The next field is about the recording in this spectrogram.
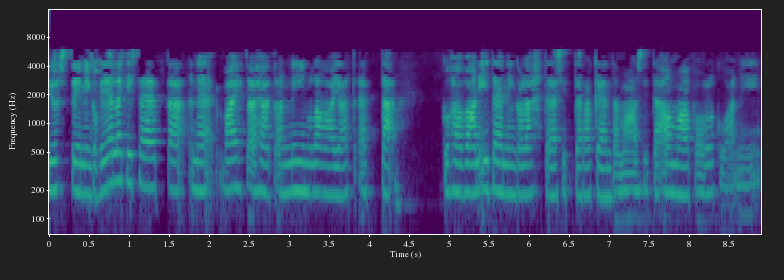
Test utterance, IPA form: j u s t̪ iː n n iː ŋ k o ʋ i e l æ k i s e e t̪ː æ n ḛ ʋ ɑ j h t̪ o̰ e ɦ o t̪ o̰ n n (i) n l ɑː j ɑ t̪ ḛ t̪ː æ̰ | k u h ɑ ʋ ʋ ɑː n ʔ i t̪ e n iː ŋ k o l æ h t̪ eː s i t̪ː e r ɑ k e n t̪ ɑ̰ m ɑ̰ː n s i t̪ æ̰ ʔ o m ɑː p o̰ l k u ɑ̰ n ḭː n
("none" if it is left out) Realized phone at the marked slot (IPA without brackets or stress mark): iː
